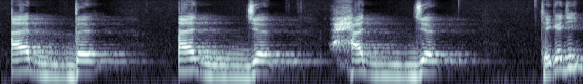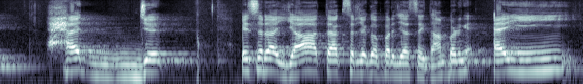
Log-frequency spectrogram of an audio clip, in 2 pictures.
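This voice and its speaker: Patient man teaching Quran recitation, higher voice. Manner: explains patiently, repeats examples, recites verses slowly. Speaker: tajweed teacher.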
